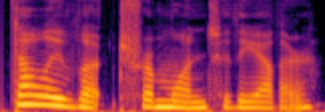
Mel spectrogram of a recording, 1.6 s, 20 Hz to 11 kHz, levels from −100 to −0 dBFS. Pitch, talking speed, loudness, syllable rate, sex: 195 Hz, 260 wpm, -17 LUFS, 7.3 syllables/s, female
